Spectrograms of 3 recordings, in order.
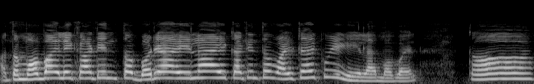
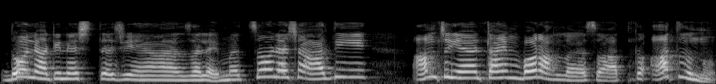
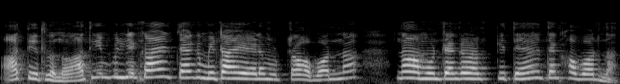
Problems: constant background noise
